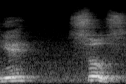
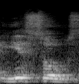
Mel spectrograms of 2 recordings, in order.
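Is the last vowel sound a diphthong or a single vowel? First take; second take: single vowel; diphthong. First: The last vowel is a single plain u. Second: The last vowel is a gliding o-u diphthong. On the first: The speaker calls it right. "e sim Jesus" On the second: The speaker calls it wrong. "Não é Jesous"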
